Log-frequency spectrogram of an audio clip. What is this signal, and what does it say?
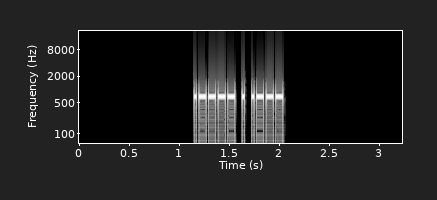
Morse code, heard as a keyed tone, about 50 wpm, 700 Hz. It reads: 1EJ
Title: Three Challenging Letter-Number Combinations 50wpm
